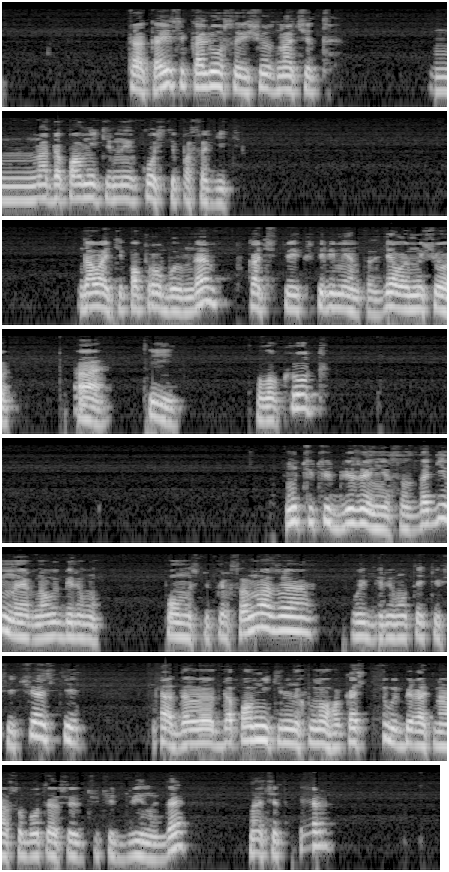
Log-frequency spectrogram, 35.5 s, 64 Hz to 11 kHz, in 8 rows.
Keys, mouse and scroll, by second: 13.9 a, 14.8 i, 17.2-20.6 drag, 25.9-26.2 shift+drag, 26.9 shift+click, 27.6-28.4 middle drag, 28.8 shift+click, 29.8 KP_3, 34.0 r.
